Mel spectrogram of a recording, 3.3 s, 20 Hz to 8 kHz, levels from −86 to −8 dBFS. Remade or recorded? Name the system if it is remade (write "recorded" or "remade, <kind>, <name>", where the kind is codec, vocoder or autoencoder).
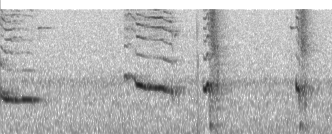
recorded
